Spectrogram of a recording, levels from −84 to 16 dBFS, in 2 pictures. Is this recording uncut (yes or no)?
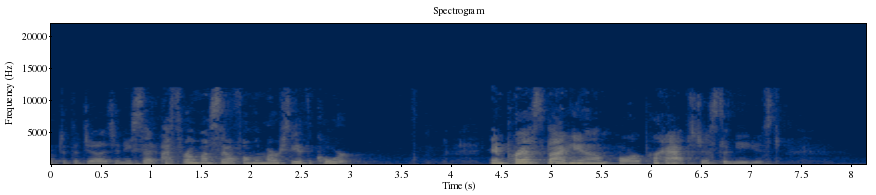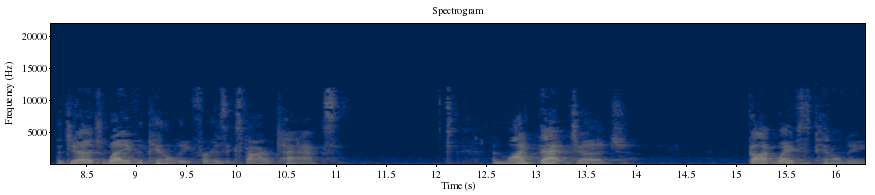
yes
